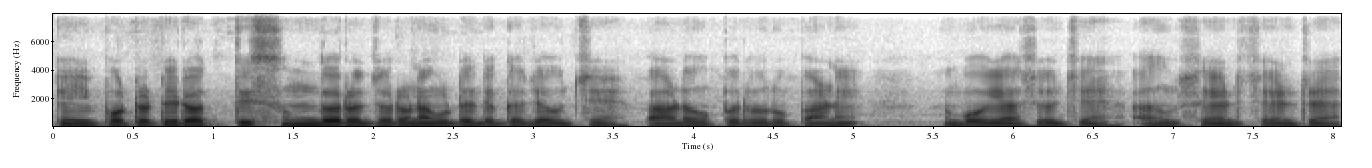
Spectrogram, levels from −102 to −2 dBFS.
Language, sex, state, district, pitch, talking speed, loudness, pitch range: Odia, male, Odisha, Malkangiri, 105 Hz, 110 wpm, -20 LUFS, 105-115 Hz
